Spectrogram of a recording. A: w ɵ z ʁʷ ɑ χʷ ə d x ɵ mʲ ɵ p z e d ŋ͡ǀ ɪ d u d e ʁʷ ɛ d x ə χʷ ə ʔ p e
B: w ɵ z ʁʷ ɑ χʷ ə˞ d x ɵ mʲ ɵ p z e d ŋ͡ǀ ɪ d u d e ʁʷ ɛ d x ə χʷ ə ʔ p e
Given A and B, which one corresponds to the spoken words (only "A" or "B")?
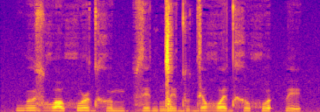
B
